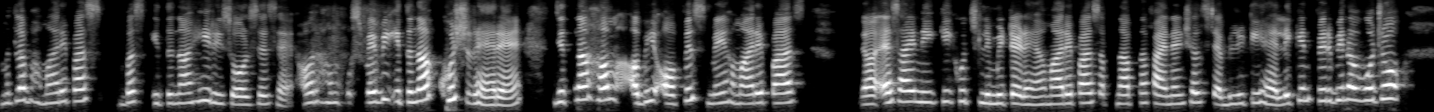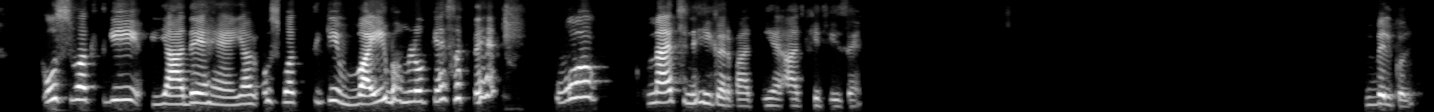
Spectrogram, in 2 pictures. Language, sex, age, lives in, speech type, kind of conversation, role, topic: Hindi, female, 20-24, India, conversation, podcast, guest, Khaana aur chai jaise ritual dosti ko mazboot banane mein kaise madad karte hain?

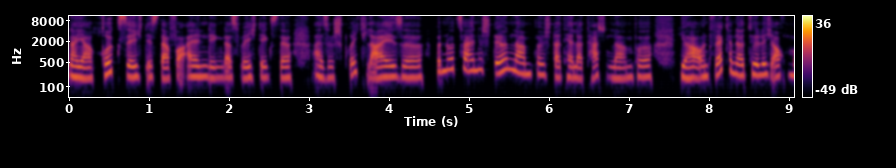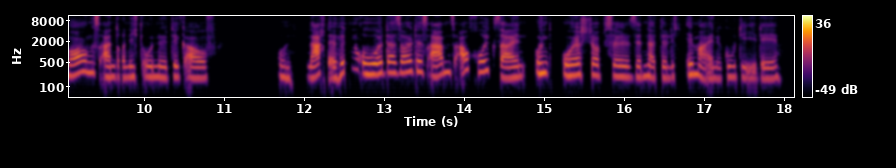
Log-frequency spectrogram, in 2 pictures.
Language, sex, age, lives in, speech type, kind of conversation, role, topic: German, female, 55-59, United States, read, expert-assistant, expert, Wie kann man als Berufstätiger mehrtägige Wandertouren planen, wenn Zeit und Urlaub knapp sind?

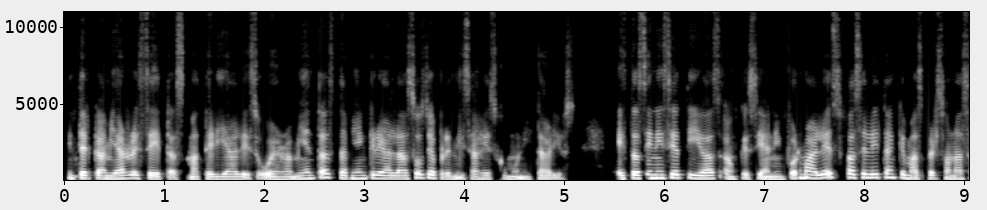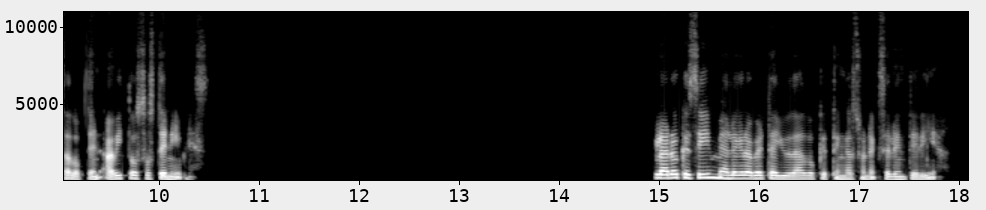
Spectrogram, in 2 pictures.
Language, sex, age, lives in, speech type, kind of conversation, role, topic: Spanish, female, 25-29, United States, read, expert-assistant, expert, ¿Qué acciones prácticas podemos tomar en casa para reducir el impacto del cambio climático y prevenir problemas futuros?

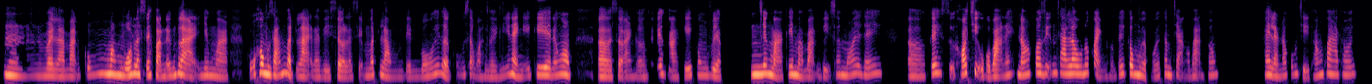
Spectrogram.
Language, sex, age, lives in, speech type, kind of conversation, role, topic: Vietnamese, female, 20-24, Vietnam, conversation, advice, advisor, Tôi nên làm gì khi đồng nghiệp hay soi mói và phê bình quá chi tiết khiến tôi mất tự tin?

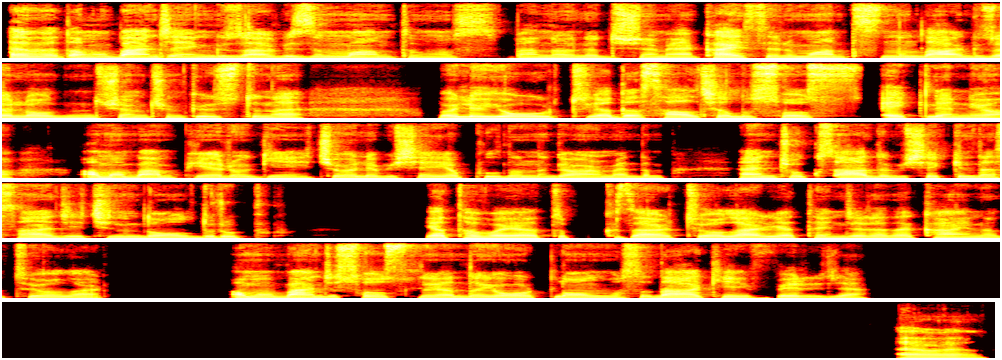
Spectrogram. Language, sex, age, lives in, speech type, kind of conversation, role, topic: Turkish, female, 25-29, Poland, conversation, unstructured, none, Hangi yemek kültürü seni en çok etkiledi?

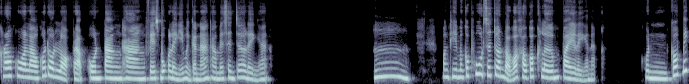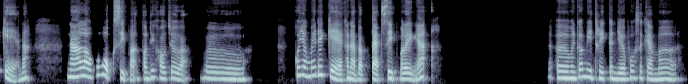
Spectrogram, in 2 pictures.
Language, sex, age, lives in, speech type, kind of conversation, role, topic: Thai, female, 45-49, Thailand, conversation, unstructured, none, คุณจะทำอย่างไรเมื่อครอบครัวไม่เห็นด้วยกับการตัดสินใจของคุณ?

